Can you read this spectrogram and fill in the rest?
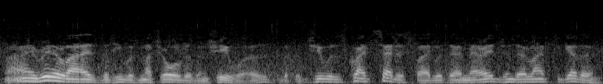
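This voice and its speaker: A man's voice: fairly low pitch, animated, brisk, dark tone, close to an everyday voice. An actor playing a formal, defensive American doctor guarding his reputation in a 1950s radio drama. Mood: guarded. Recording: noisy old radio recording under rain.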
